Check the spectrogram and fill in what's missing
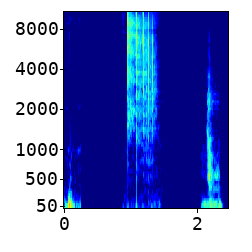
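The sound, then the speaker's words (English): Dice clatter and tumble across a hard tabletop in a short, bright rattle during attack rolls in a tabletop role-playing game, followed by a softer second roll; a dull thump comes just before. Fairly quiet, with no talking. “Oh, that's the wrong dice.”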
